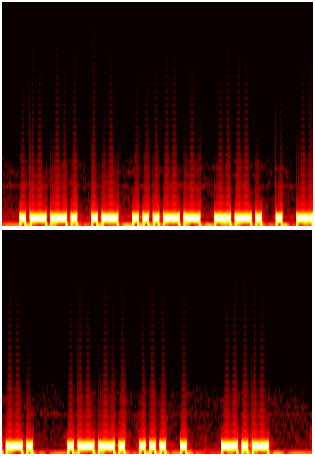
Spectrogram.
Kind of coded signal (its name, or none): Morse code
